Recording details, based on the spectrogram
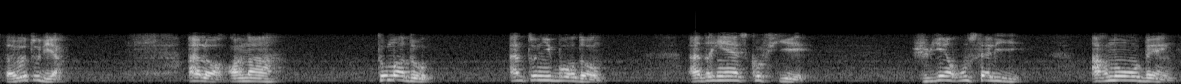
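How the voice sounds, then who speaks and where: A man talks casually at an unhurried pace, often stumbling over names and laughing at himself. His voice sounds thin and phone-like, as if picked up from a distance, with faint noise behind him. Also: a little high. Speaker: motocross vlogger. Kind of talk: casual chat reading out a rider list. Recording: tinny phone-like sound from away from the mic.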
